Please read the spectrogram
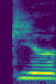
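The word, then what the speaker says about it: Gere: out what's going on it's Richard gear Gear Greer it's one of those names I cannot say without saying it wrong it's g r e gear so the movie like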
